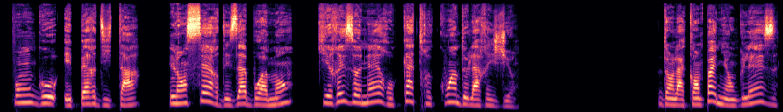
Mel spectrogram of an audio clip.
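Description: A woman narrating a children's storybook in a clear, gently expressive reading. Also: mid-range voice, no room sound, clean studio sound.

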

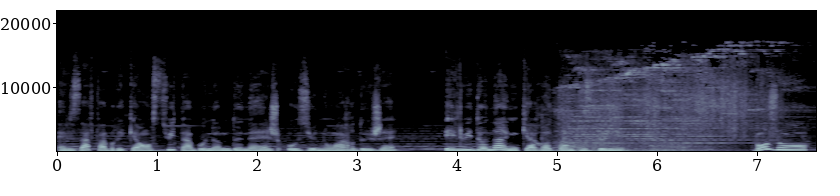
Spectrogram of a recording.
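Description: A woman narrating a children's storybook at a calm, measured pace. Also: medium pitch, over music. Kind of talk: storybook read-aloud.

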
